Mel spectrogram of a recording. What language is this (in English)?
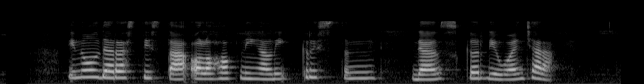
Sundanese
